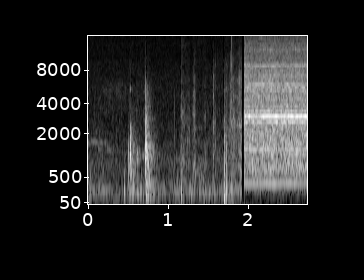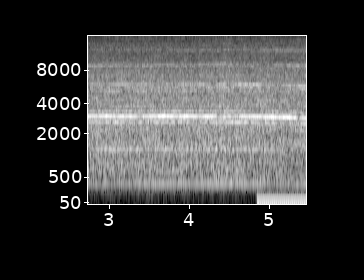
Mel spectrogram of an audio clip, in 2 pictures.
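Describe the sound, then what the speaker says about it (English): A few wooden knocks and scrapes come first, then a power sander starts up close and runs with a steady, loud whine while wooden dowels are shaped on it. "So here we'll shape the dowels after we've turned it into kind of like a peanut body shape on the sander"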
